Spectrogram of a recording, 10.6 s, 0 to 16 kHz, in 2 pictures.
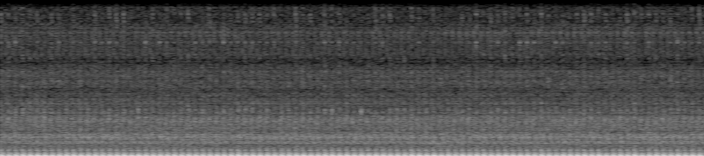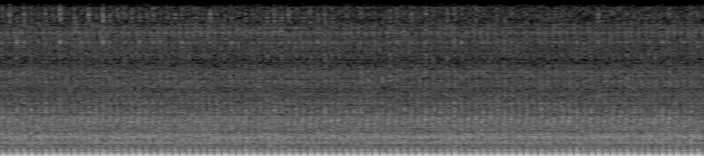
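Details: Kymco Zing 125 after running issues sorted, before MOT, on a quick test run: smooth, even low thrum, steady with no misses or knocks. Idle possibly a touch high, to be readjusted. Normal idle.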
